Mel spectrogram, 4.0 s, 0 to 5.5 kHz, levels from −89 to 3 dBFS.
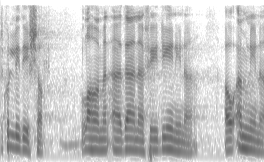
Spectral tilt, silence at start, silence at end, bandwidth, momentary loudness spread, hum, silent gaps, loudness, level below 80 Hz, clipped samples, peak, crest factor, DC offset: -7 dB/octave; 0 s; 0 s; 5.2 kHz; 13 LU; none; none; -35 LUFS; -68 dBFS; under 0.1%; -16 dBFS; 20 dB; under 0.1%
